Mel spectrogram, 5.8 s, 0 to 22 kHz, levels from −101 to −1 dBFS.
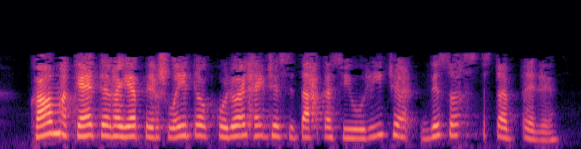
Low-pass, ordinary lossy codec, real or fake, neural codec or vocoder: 7.2 kHz; MP3, 24 kbps; fake; codec, 16 kHz in and 24 kHz out, 0.6 kbps, FocalCodec, streaming, 2048 codes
